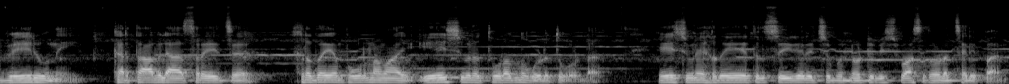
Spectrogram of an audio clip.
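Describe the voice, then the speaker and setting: A male pastor from Kerala with a Malayali accent, giving a solemn, measured Bible reading and devotional message. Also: deep voice. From Kerala, India. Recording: dull lo-fi audio with soft music behind.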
